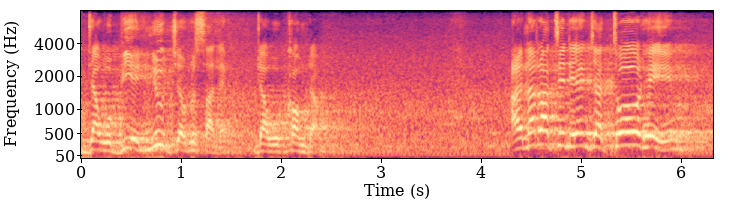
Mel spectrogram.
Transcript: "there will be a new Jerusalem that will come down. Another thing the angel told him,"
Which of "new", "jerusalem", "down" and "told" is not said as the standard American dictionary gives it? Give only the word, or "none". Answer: none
